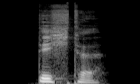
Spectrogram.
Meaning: density
- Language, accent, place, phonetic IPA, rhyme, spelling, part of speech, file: German, Germany, Berlin, [ˈdɪçtə], -ɪçtə, Dichte, noun, De-Dichte.ogg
